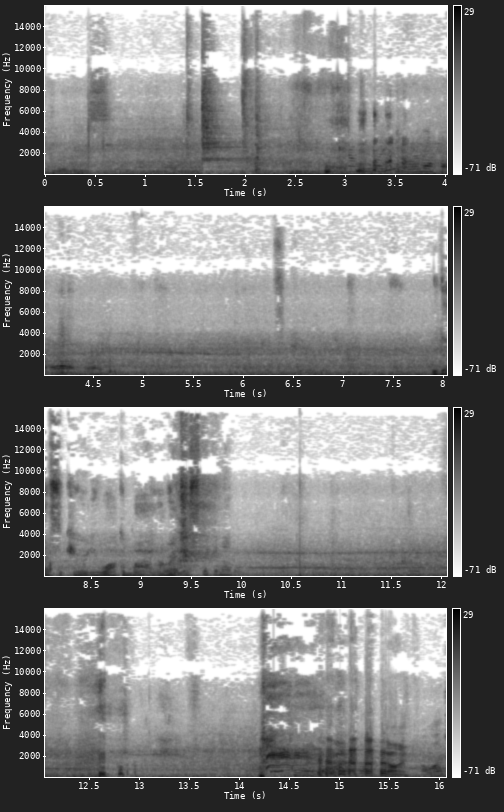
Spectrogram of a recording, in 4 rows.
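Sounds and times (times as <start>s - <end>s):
low background hum: 0.0s - 16.0s.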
